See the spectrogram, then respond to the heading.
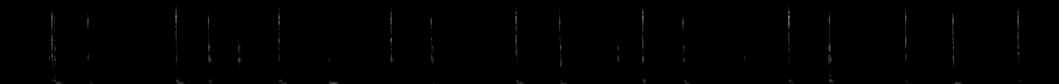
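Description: Blue nitrile-gloved fingertips slowly press keys on a black tenkeyless mechanical keyboard with plastic keycaps. Seventeen sharp, bright, separate clicks sound at an unhurried, uneven pace, each dying away at once with almost no low end. The result is a quiet, crisp clicking.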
